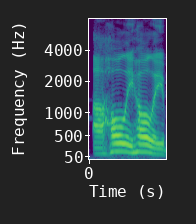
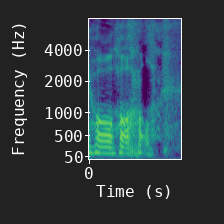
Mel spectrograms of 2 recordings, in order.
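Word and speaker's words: āholehole: A holy holy, but it looks like a hole hole.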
